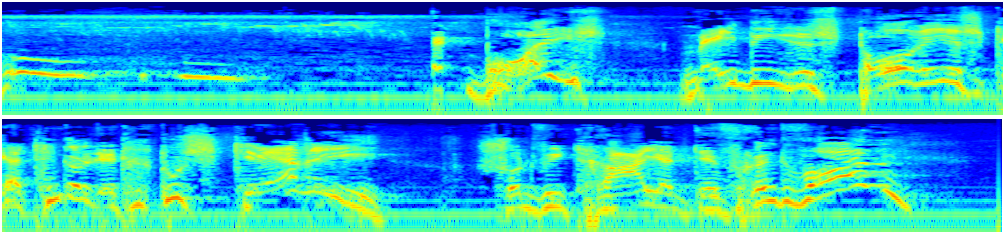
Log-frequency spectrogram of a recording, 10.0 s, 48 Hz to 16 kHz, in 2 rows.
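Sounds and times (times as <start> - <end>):
speech: 0.0 - 1.5, 2.2 - 9.7
owl hooting: 0.0 - 3.7
hiss and hum: 0.0 - 9.9.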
